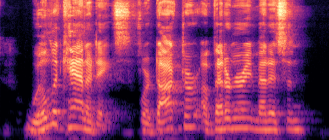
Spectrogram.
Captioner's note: none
